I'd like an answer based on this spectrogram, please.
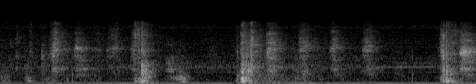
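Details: Diesel, a female Pyrenean Shepherd, behaving strangely; bursts of breathy panting and short snorting huffs come in uneven clusters, with loud puffs around the second and fourth seconds and quieter rustling between.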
